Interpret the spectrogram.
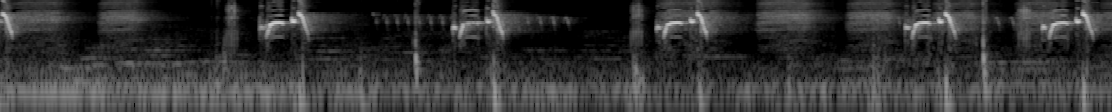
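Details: A bar-winged prinia in animated song, used as a lure for other birds: abrupt rising chirps with buzzy overtones, some paired, in an uneven rhythm after a quiet start.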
